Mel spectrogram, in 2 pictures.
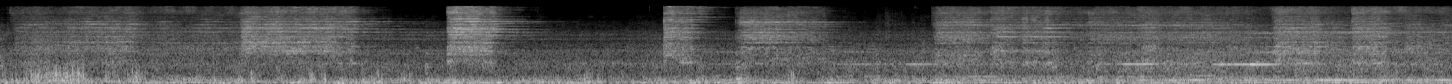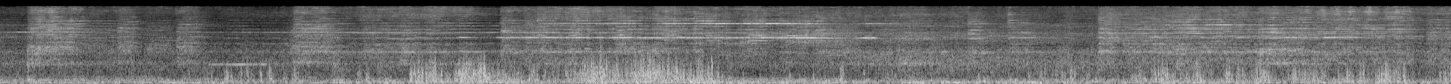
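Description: Freight train cars (tank cars, then gondolas) rolling steadily past, wheels clattering on the rails. High-pitched wheel squeal comes and goes and is strongest a little past the middle.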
